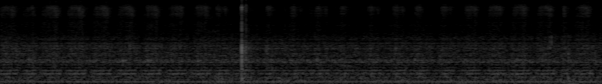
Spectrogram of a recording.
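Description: Pencil scratching on notebook paper in short irregular strokes as a word is written, over a steady hiss and low hum. One sharp click comes about two and a half seconds in.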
